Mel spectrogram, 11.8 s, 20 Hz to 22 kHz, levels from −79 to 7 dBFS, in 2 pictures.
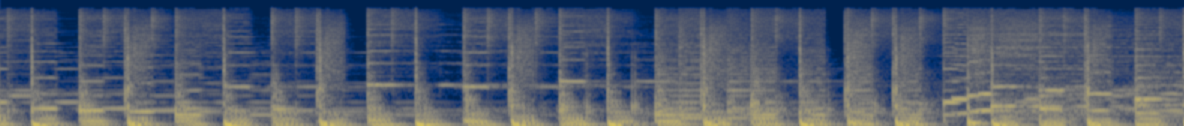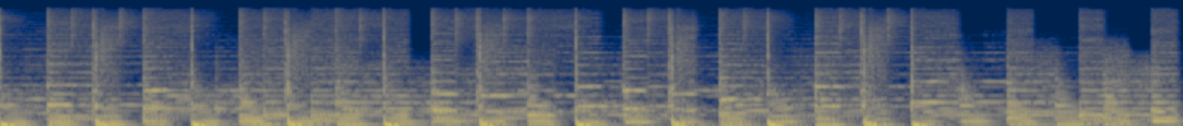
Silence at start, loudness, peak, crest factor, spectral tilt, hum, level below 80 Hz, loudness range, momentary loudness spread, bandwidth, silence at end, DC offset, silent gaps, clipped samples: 0 s; -18 LUFS; -2 dBFS; 14 dB; -5.5 dB/octave; none; -26 dBFS; 1 LU; 2 LU; 17 kHz; 0 s; under 0.1%; none; under 0.1%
